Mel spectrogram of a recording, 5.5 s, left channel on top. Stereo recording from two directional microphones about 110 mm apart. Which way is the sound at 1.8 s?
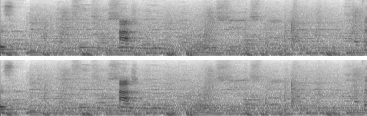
25° right (ahead or behind).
